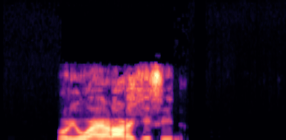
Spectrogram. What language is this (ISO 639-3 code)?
kab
